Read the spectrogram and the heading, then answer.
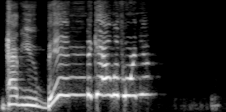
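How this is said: It is said in a Chandler impression.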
